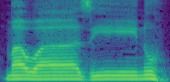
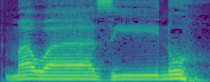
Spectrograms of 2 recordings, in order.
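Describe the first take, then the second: No difference in how they are said.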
